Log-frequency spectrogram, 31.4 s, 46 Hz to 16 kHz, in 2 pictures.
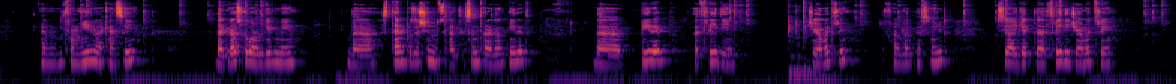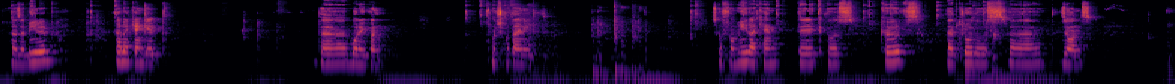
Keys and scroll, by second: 10.2-11.2 typing, 23.3-24.6 typing.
